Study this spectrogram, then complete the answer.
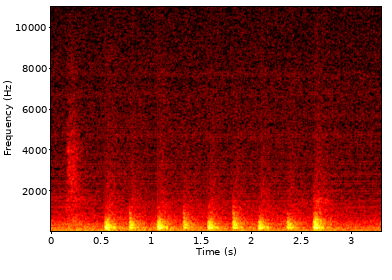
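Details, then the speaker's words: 1998 Nissan Maxima front suspension during wheel bearing and hub replacement, tie rod end knocked out of hub: dull clunks about twice a second as the linkage is rocked by hand, pointing to a worn inner tie rod needing replacement. "look at that ain't that nice ooh time for an inner tire rod in hear"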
